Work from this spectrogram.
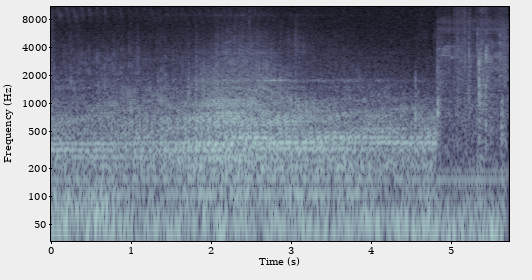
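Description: A military helicopter of the Royal Brunei armed forces, around 1980, flies with a steady droning rotor and engine roar that holds loud, then drops off abruptly near the end.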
